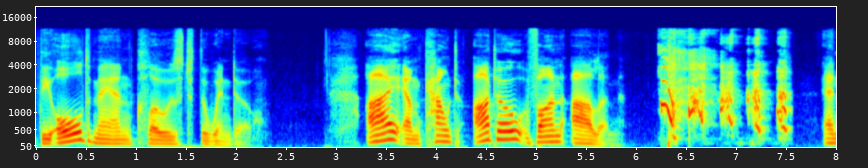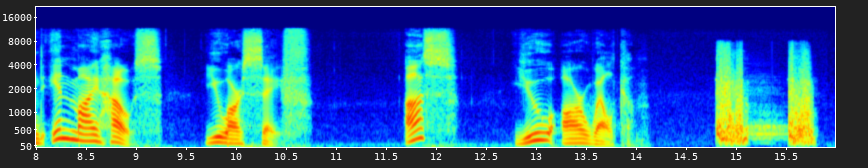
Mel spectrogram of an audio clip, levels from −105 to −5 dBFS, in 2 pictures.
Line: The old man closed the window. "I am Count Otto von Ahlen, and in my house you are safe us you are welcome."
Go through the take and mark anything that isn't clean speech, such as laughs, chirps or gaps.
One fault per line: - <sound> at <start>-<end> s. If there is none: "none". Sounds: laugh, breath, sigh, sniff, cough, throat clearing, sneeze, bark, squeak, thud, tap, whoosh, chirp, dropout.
- laugh at 6.2-7.6 s
- cough at 14.8-15.8 s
